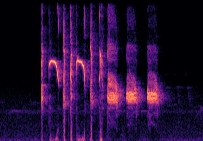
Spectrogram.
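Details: Thrush singing in teler style with mimicked fill-ins, played as tutoring master material to prompt singing; a rapid burst of chattering high notes ending in three clear whistled notes.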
